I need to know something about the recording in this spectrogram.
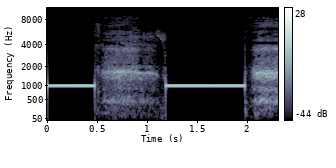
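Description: Two censor bleeps, a steady high beep tone laid over a soldier's speech: a short one of about half a second, then a gap of faint background hiss, then a longer one of nearly a second.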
